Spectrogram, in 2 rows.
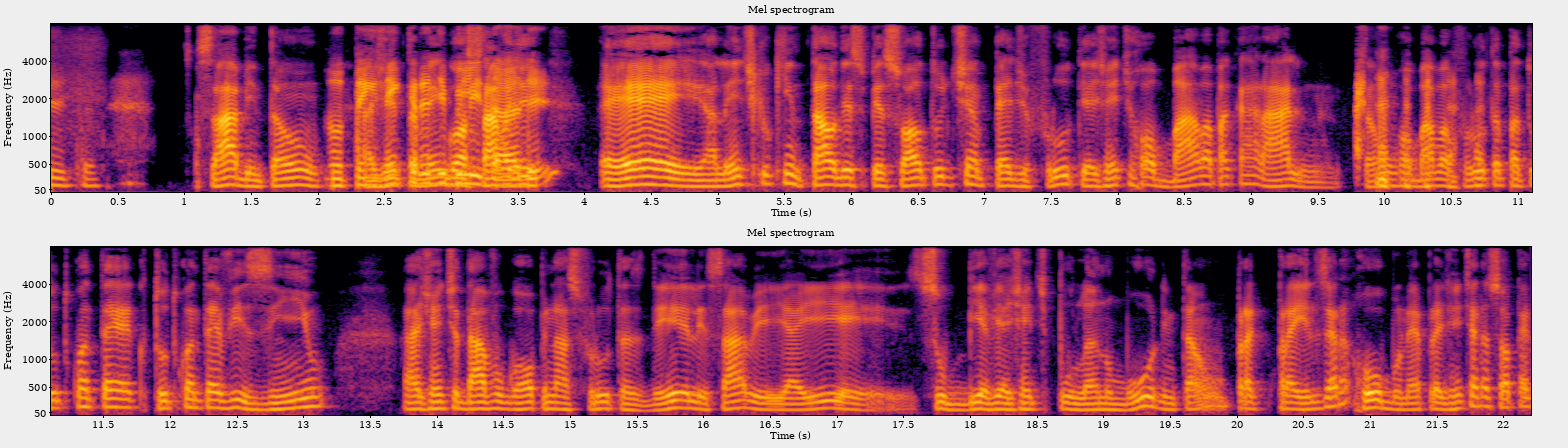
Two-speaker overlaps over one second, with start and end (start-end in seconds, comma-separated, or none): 2.0-3.7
